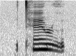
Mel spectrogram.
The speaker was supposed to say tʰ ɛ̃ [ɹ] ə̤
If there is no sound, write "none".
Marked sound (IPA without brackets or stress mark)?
ɹ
